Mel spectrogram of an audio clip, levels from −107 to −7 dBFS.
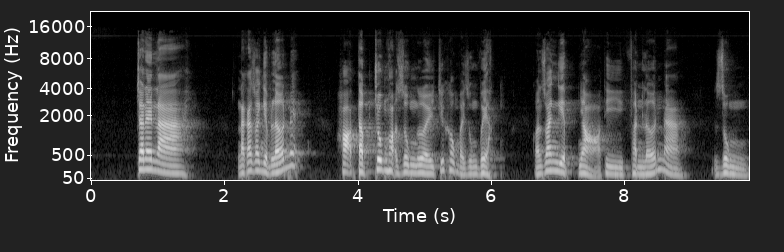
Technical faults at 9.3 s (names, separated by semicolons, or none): none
